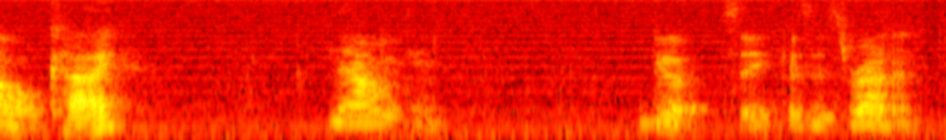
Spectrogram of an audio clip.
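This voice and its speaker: Fairly slow pace from a man, ordinary pitch variation, noticeable background noise. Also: medium pitch for a man. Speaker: family interviewer. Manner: hesitant.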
